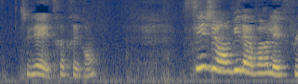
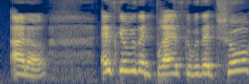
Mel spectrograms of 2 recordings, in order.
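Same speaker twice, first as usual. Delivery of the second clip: hyping the viewers; 6 dB louder than usual. Real, not acted. Pumps up live viewers.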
